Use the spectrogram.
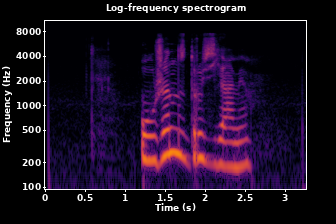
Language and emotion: Russian, neutral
